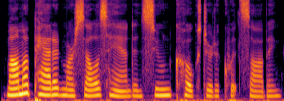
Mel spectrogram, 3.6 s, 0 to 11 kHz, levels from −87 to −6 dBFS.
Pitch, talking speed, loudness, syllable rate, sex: 195 Hz, 185 wpm, -18 LUFS, 5.3 syllables/s, female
